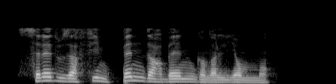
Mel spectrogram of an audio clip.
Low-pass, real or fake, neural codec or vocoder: 5.4 kHz; real; none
